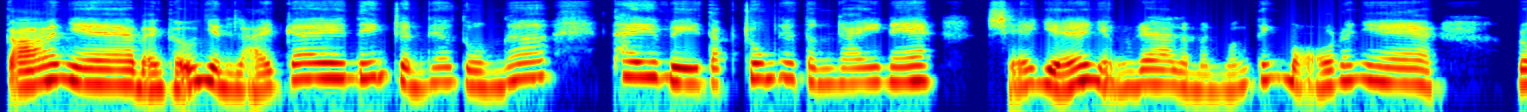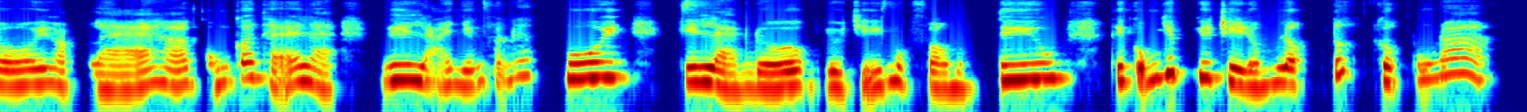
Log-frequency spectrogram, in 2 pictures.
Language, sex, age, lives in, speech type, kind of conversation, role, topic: Vietnamese, female, 25-29, Vietnam, read, expert-assistant, expert, Có cách nào để vừa tận hưởng các hình thức giải trí hiện đại (như mạng xã hội, Netflix) vừa duy trì sự cân bằng với các hoạt động khác trong cuộc sống không?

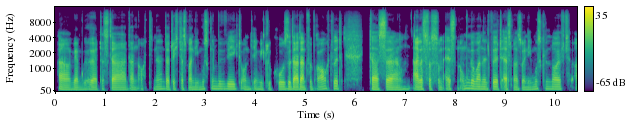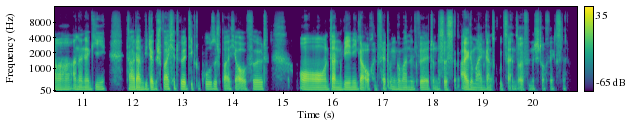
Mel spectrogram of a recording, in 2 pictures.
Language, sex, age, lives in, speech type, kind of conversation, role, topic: German, male, 30-34, Germany, conversation, podcast, guest, Welche kleinen Bewegungsgewohnheiten helfen dir, fit zu bleiben?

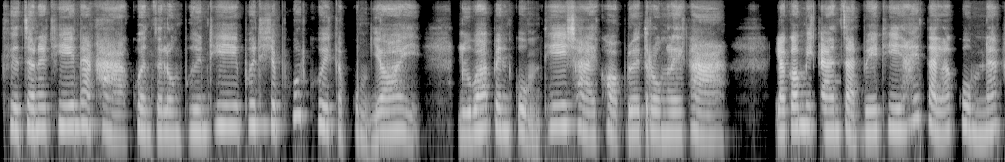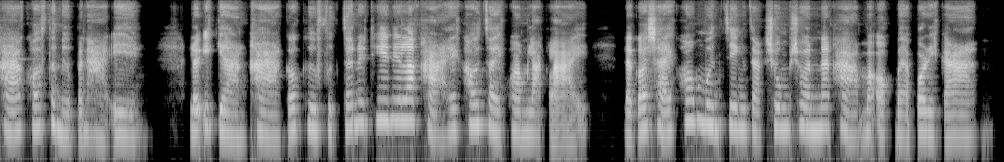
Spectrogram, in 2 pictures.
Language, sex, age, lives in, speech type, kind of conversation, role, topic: Thai, female, 35-39, Thailand, read, expert-assistant, expert, เราจะจัดการระบบงานราชการให้ประชาชนเข้าถึงบริการได้ง่ายขึ้นได้อย่างไร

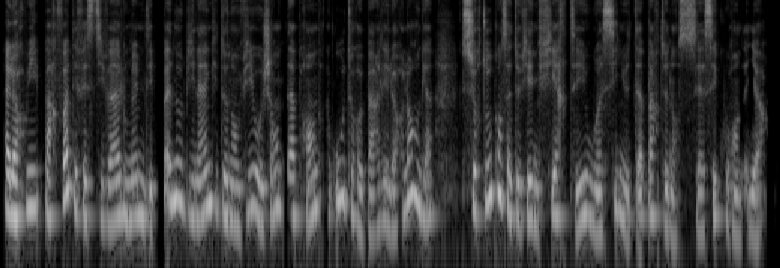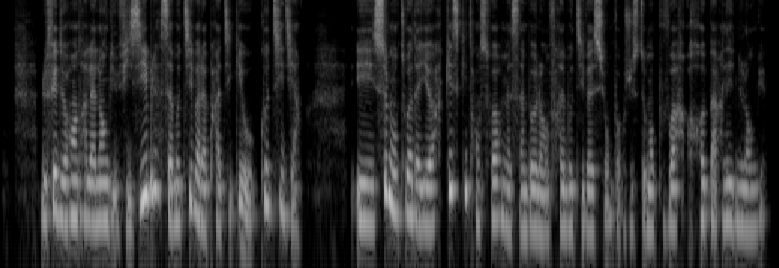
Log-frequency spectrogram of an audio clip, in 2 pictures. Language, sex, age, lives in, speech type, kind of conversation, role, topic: French, female, 30-34, France, read, expert-assistant, expert, Quand on parle de préserver une langue, de quoi parle-t-on exactement : préserver la grammaire, le vocabulaire, ou l'usage quotidien ?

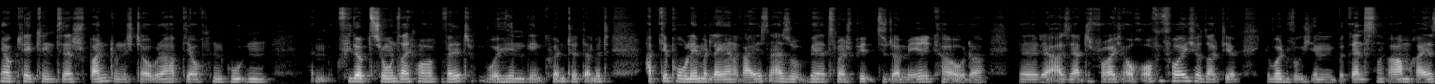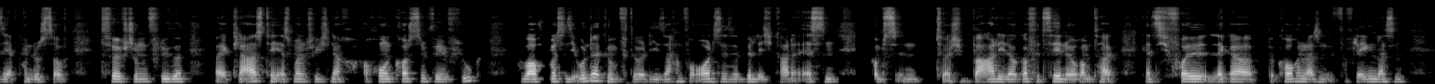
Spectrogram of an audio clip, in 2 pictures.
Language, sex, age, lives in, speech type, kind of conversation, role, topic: German, male, 18-19, Germany, conversation, advice, advisor, Warum fällt mir das Planen von Reisen so schwer?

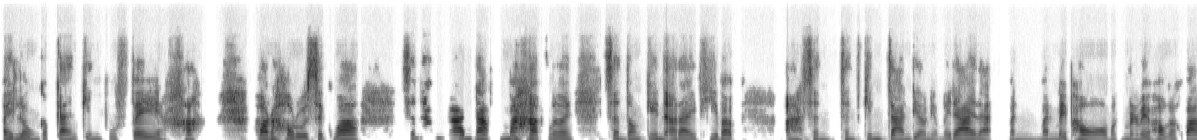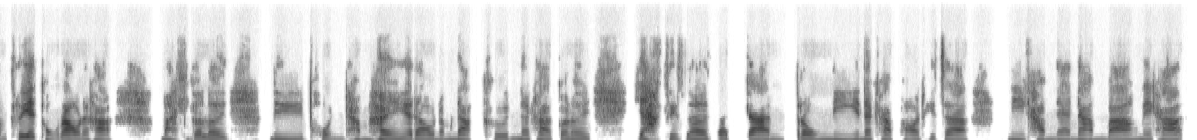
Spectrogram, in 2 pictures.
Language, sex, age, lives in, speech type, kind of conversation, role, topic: Thai, female, 35-39, Thailand, conversation, advice, user, ฉันจะจัดการความอยากกินเมื่อเครียดได้อย่างไร?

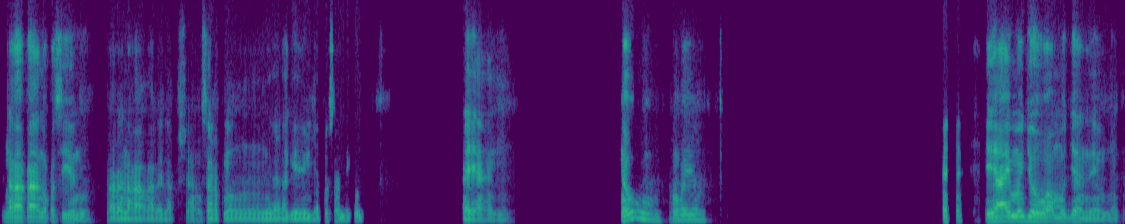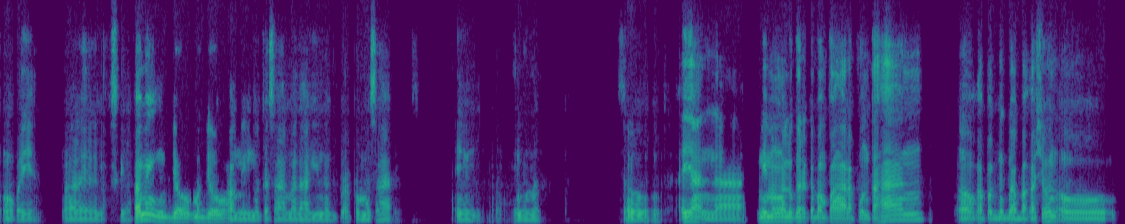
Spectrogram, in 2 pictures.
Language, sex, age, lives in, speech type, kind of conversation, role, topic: Filipino, male, 30-34, Philippines, conversation, unstructured, none, Ano ang mga bagay na gustong-gusto mong gawin kapag nagbabakasyon?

